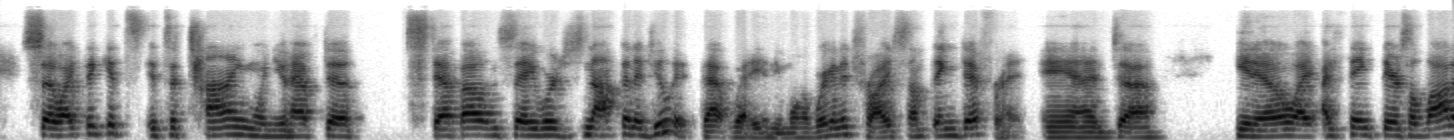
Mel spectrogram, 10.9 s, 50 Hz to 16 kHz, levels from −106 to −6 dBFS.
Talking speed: 225 wpm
